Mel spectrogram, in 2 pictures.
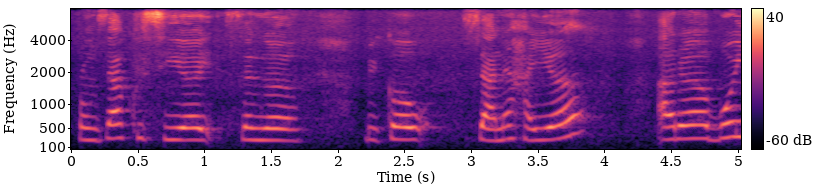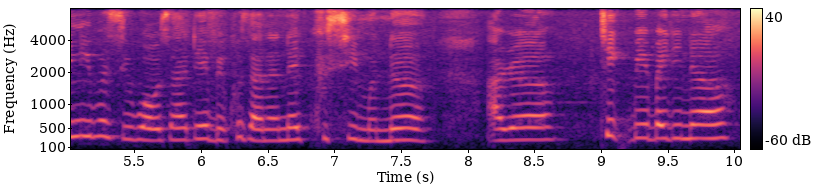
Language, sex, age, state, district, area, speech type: Bodo, female, 30-45, Assam, Chirang, rural, spontaneous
